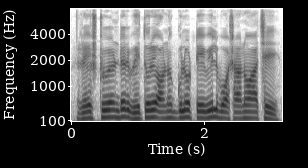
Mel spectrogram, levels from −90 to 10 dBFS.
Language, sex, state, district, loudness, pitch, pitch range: Bengali, male, West Bengal, Cooch Behar, -12 LUFS, 170 Hz, 160-185 Hz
